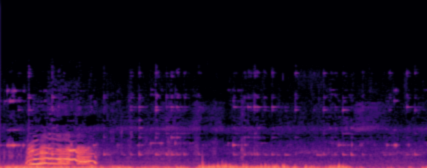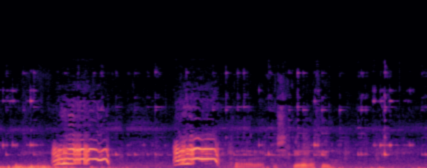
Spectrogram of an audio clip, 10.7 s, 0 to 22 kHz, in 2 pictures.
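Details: Red and blue tick and lemon-white beagles on hare hunting practice in Crete in 2022 give loud, ringing, wavering bays in three bursts of about a second each. Heavy low rumble, thin steady high tones and a faint shorter yelp follow.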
